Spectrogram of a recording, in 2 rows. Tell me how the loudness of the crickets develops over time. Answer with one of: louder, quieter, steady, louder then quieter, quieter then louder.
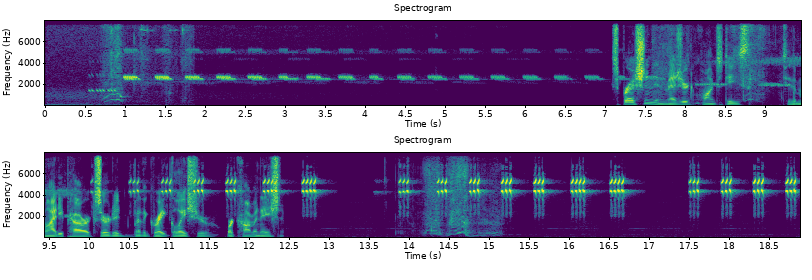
quieter then louder.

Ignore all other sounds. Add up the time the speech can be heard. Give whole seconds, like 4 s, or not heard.
5 s.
